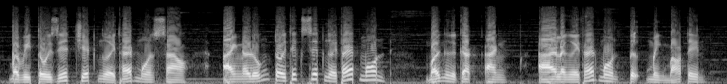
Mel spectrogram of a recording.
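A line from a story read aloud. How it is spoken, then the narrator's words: Cold voice. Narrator (Vietnamese): Giọng lạnh lùng Diệp Mặc lại vang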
